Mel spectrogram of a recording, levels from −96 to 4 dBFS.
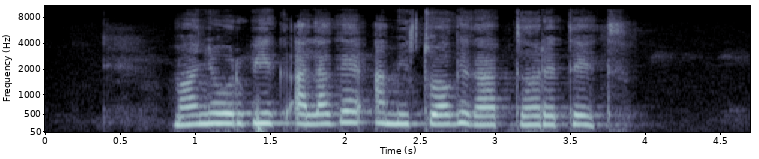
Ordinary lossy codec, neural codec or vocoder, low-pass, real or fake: AAC, 32 kbps; none; 9.9 kHz; real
